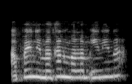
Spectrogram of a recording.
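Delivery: mock a mother-in-law checking on dinner. Mother-in-law asking daughter-in-law about dinner, lightly mocking. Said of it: "Ibu mertua komennya apa biasanya?".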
